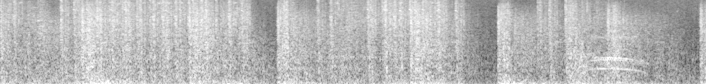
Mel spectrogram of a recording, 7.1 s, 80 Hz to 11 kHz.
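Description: Dense, continuous gunfire and heavy anti-tank Panzerfaust shots in the Rise of the Reds 1.9 strategy game, with booming blasts over the clatter. The barrage is loud and sustained, with brief lulls.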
